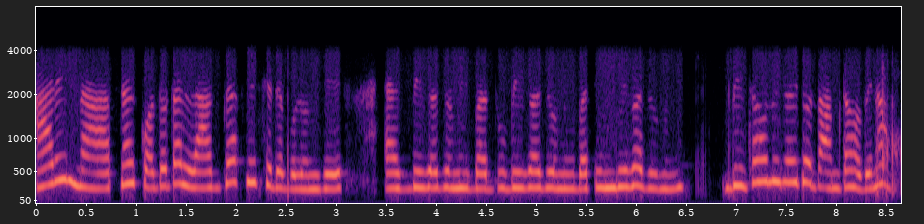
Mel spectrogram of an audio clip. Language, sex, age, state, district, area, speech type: Bengali, female, 45-60, West Bengal, South 24 Parganas, rural, conversation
